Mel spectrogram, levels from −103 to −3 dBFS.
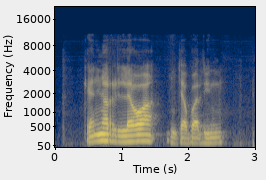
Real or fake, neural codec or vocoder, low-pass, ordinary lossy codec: fake; codec, 24 kHz, 3 kbps, HILCodec; 10.8 kHz; none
